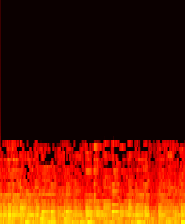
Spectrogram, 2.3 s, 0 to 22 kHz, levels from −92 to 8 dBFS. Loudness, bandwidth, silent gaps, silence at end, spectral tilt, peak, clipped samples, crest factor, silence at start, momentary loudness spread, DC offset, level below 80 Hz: -23 LUFS; 8.4 kHz; none; 0 s; -4.5 dB/octave; -8 dBFS; under 0.1%; 14 dB; 0 s; 3 LU; under 0.1%; -48 dBFS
